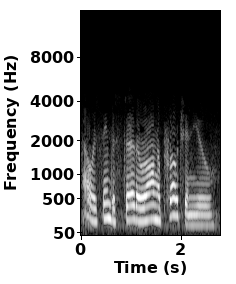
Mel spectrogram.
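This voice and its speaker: An actress playing a seductive, scheming woman in a 1940s radio drama, with a breathy, purring way of flirting. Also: fairly low pitch, expressive, normal speed, a little hiss or hum. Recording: tinny 1940s radio broadcast.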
